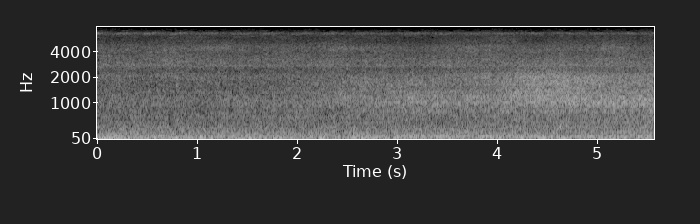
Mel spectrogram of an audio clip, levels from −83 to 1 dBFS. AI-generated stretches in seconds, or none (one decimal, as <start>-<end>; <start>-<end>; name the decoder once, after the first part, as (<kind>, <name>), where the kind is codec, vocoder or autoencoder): 0.8-5.6 (vocoder, Vocos)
